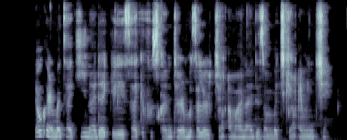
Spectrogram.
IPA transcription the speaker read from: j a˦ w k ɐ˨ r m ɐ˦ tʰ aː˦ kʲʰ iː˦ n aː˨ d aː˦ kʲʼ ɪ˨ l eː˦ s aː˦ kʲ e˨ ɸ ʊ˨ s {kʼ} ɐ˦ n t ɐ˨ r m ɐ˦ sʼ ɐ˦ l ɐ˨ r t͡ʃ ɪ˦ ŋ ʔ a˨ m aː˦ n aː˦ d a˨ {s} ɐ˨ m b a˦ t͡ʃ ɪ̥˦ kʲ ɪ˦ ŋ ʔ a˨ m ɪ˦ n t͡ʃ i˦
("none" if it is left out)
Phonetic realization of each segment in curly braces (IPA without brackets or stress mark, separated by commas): k, z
